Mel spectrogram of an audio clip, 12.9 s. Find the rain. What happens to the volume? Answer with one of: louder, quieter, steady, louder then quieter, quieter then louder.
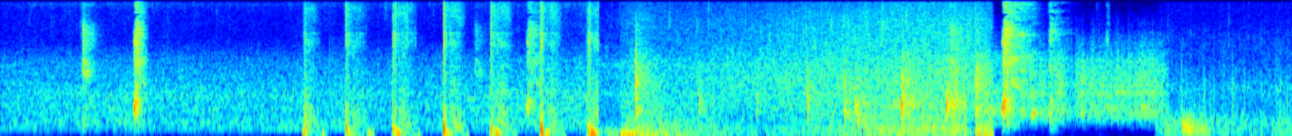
louder.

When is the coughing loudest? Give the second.
10 s.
